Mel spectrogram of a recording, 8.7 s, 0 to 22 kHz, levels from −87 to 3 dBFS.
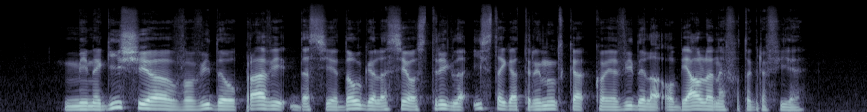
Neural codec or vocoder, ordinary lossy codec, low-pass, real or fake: vocoder, 44.1 kHz, 128 mel bands, Pupu-Vocoder; none; 19.8 kHz; fake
